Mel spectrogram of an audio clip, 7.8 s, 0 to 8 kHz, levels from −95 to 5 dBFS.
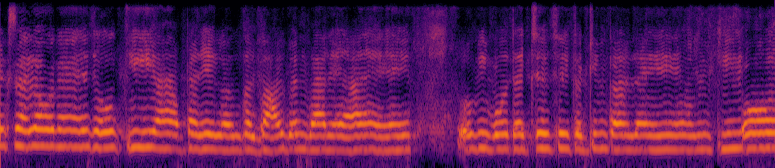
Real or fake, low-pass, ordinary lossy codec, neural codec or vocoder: fake; 7.2 kHz; Opus, 24 kbps; codec, 16 kHz, 2 kbps, FreqCodec, smaller model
